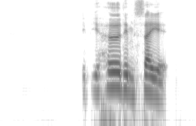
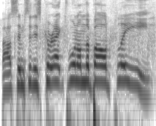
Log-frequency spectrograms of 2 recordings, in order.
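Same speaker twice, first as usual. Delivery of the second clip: loud, high, triumphant announcement; game-show announcer; 8 semitones higher, 11 dB louder than usual. Pretend. Host confirms the contestant's right answer, excited announcer shout. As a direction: build to a big shout on the score.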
